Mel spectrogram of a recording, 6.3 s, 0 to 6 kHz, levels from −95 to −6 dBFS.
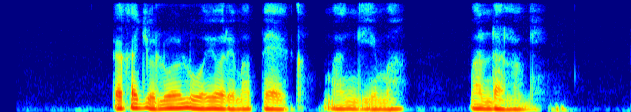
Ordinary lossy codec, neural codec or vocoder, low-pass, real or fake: none; vocoder, 44.1 kHz, 80 mel bands, Vocos; 5.4 kHz; fake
